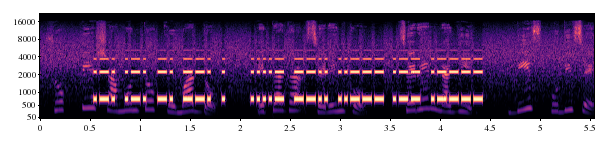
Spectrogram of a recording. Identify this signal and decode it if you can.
Morse code, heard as a keyed tone, hand-sent with a paddle, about 40 wpm, 740 Hz, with speech in Santali. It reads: RRNGE 4Z2W1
